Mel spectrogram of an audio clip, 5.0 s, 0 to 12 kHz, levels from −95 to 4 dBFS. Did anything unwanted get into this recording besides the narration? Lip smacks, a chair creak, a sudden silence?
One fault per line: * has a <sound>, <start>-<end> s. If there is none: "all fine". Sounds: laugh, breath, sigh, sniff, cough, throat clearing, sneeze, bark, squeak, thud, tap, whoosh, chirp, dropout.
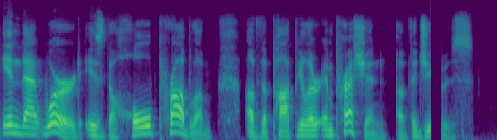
* has a dropout, 4.3-4.4 s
